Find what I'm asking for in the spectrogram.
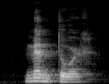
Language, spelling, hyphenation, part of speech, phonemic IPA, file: Dutch, mentor, men‧tor, noun, /ˈmɛn.tɔr/, Nl-mentor.ogg
- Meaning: a mentor, wise/grey adviser, tutor etc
